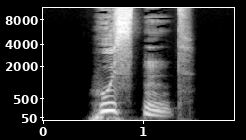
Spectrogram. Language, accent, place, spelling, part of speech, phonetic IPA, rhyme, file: German, Germany, Berlin, hustend, verb, [ˈhuːstn̩t], -uːstn̩t, De-hustend.ogg
- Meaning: present participle of husten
